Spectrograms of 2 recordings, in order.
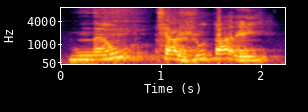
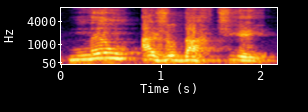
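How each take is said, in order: First: Não te ajudarei said slowly, with ajudarei rising; correct form. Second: Não ajudar-te-ei said slowly, with NÃO stressed; wrong form. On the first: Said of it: "ela vai dizer". (forma correta dita devagar) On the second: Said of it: "Aí tá errado". (forma errada dita devagar) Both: Shown as a demonstration.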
